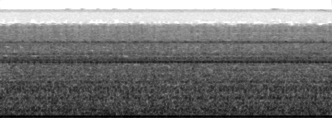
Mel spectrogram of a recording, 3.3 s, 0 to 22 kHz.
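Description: A KOLOS combine harvester engine idles in Farming Simulator 2017, giving a loud, steady, low drone with a constant whine and no variation.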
